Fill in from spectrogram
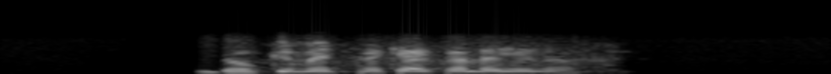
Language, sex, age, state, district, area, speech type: Hindi, male, 30-45, Madhya Pradesh, Harda, urban, conversation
